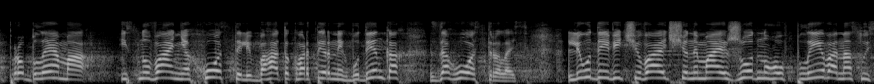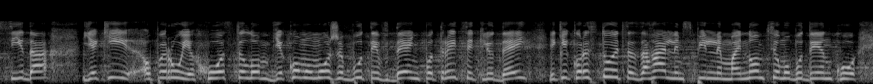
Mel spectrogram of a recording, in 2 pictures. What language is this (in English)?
Ukrainian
